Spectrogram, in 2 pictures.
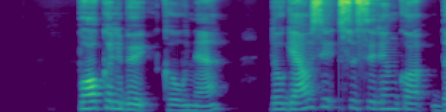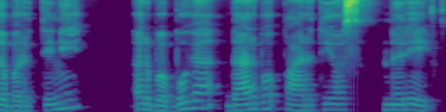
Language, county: Lithuanian, Alytus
